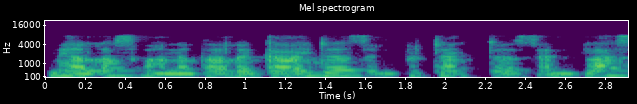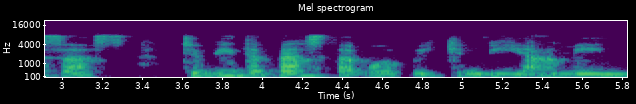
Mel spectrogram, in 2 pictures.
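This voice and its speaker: A woman with a Pakistani accent, fairly low-pitched, fairly quick, and monotone with flat intonation. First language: Urdu. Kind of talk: prepared speech. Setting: online event.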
